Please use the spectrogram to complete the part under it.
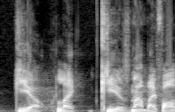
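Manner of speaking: put-on stern girl's voice. Retelling a movie scene where Ofelia speaks to Mercedes: imitating Ofelia speaking sternly. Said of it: "she said it very sternly, like".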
